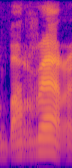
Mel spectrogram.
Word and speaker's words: Barrera: I'd always say her name, Elma Barrera, and I'd roll the R's, and the deaf thought Houston's that was so first funny.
